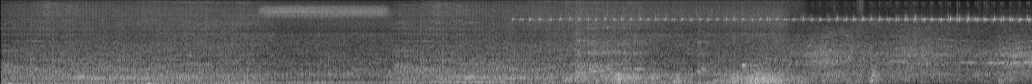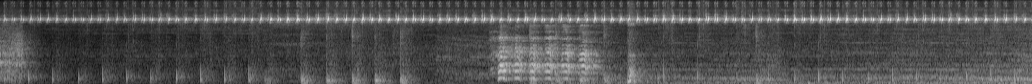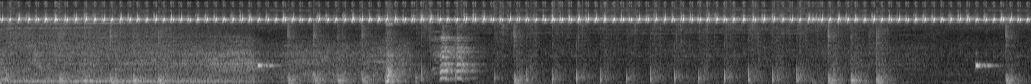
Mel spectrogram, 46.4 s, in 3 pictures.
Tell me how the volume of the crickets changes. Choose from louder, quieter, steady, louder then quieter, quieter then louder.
louder.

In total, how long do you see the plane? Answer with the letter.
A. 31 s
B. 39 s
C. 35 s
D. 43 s
A.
